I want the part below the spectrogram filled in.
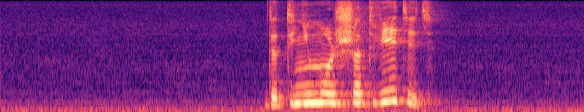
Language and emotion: Russian, angry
